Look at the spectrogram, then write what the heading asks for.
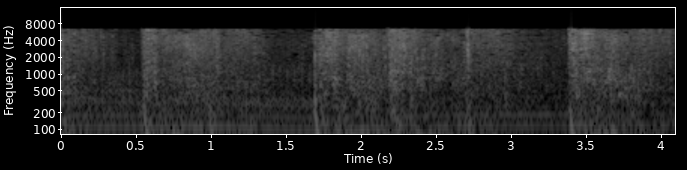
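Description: Three heavy launcher blasts from the video game Maneater, each a sharp booming thump with a short rumbling tail, spaced about a second or more apart over a continuous low game background.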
